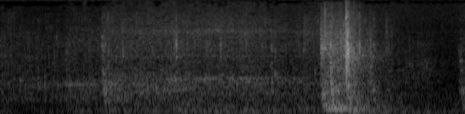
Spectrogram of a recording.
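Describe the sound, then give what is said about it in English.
A sliding door is pushed shut in a kitchen: a soft rolling sweep ends in a brief, louder knock as it closes. The sound is quiet overall, with no voices. “Billy slides the door shut, wearing a concerned frown.”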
